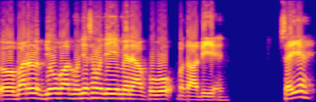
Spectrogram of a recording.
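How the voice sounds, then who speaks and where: Middle-aged Punjabi-male lecturer, patient and explanatory, clear resonant voice, slightly raised pitch. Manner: explains step by step, checks with "ٹھیک ہے؟"; switches into Punjabi for jokes. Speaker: teacher. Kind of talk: classroom lecture on Arabic Quran commentary.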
